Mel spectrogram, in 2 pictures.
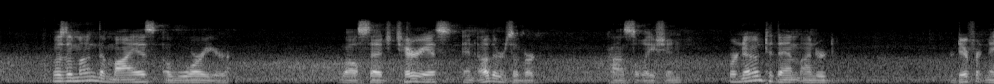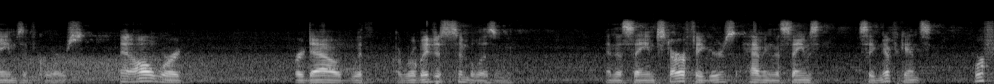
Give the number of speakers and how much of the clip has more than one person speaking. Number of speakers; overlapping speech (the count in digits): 1, no overlap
